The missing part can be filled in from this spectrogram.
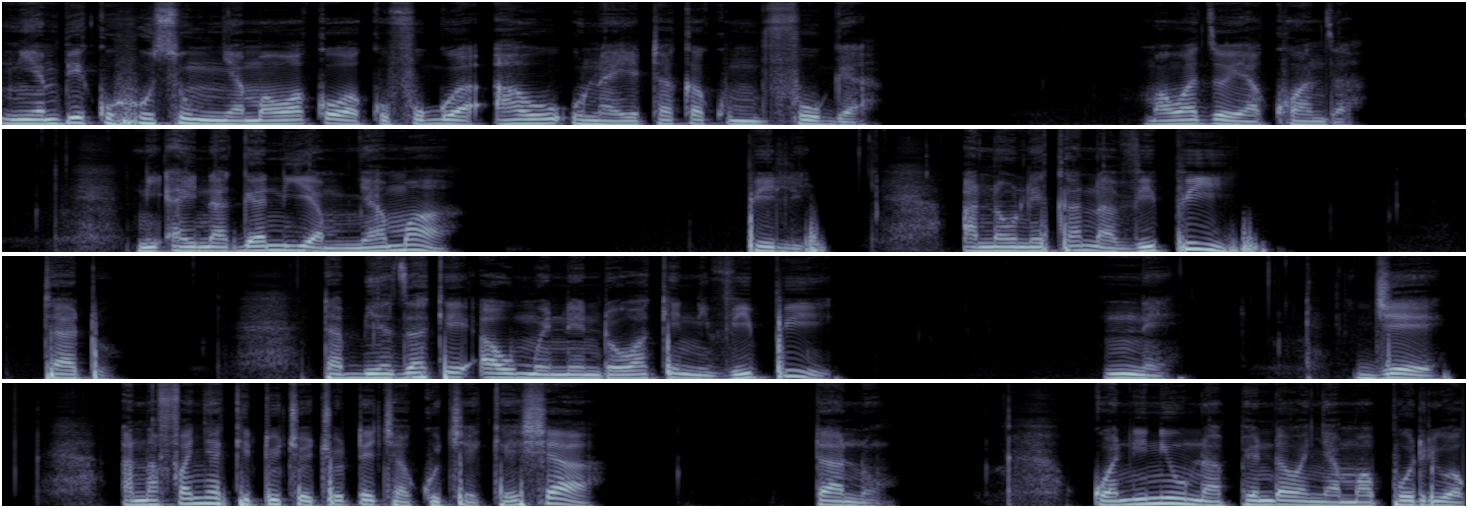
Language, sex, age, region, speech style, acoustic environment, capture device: Swahili, male, 25-34, Kenya, focused, silence, mobile / Linux / Chrome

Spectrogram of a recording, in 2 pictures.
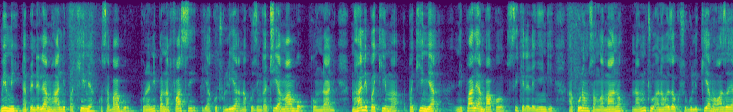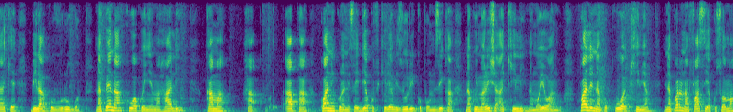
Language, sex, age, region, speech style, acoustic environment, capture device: Swahili, male, 25-34, Kenya, relaxed; focused, silence, desktop / Windows / Chrome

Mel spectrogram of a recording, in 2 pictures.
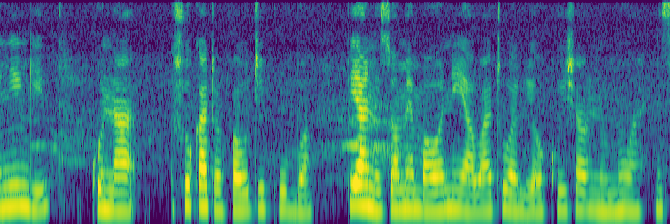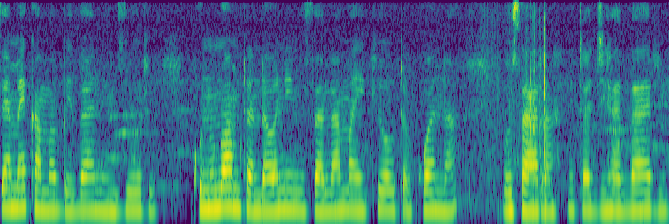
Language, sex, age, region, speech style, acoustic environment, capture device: Swahili, female, 18-24, Kenya, happy, people talking, mobile / Linux / Chrome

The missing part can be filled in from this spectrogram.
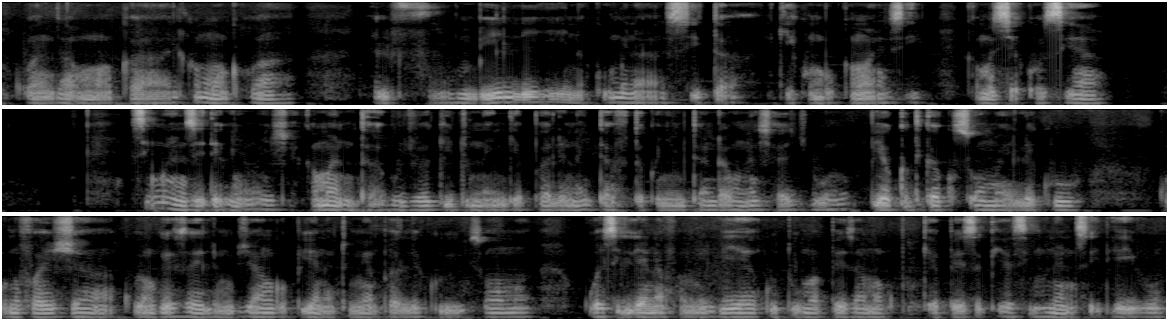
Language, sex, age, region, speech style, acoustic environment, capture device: Swahili, male, 25-34, Kenya, anxious, nature, mobile / Linux / Chrome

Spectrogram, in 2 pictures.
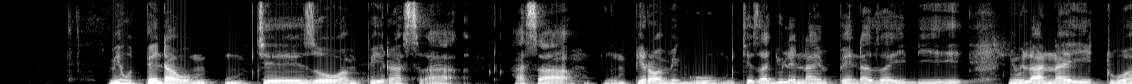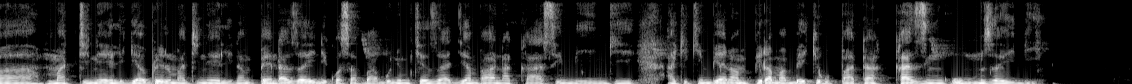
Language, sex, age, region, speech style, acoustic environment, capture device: Swahili, male, 18-24, Kenya, relaxed, nature; silence, desktop / Linux / Chrome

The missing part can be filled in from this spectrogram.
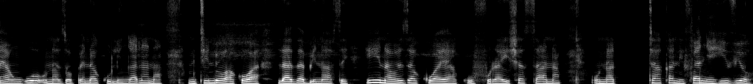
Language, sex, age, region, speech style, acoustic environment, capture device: Swahili, female, 18-24, Kenya, excited; focused, nature, mobile / Linux / Chrome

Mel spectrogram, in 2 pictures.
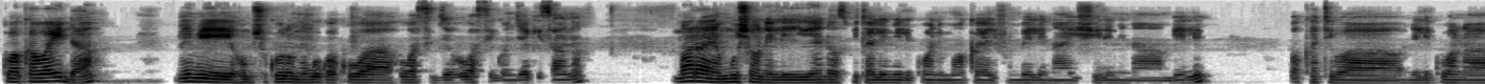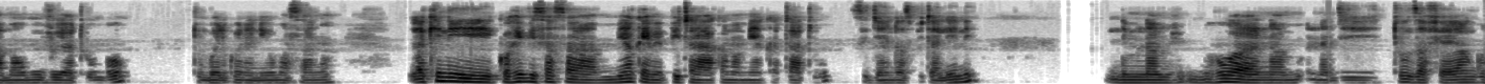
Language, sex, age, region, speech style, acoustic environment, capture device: Swahili, male, 25-34, Kenya, focused, silence, mobile / Linux / Chrome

